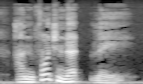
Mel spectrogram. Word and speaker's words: unfortunately: 很不幸的呢叫 unfortunately, 啊那个 t, 不要念得很强，不要念成 unfortunately, 这样子 unfortunately, even today, 甚至在今天 in some areas, 啊不要念成阿利亚，我在上海听到有一个人念成阿利亚，听得蛮难过的。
